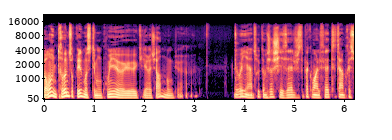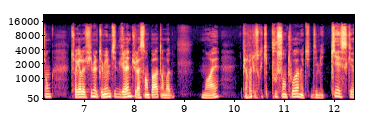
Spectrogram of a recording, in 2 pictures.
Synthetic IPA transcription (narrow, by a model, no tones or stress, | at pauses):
vʁɛmɑ̃ynt̪χɛbɔnsyʁpχizmwase̥t̪ɛmɔ̃pχəmjeøkʰʲileʁeʃa̰ʁnd̪ɔ̃kʰø̰ | mɛwɛljaɛ̃t̪χykːɔms̬aʃezɛlʒəsɛpakɔmɑ̃ɛlfɛt̪t̪alɛ̃pχesjɔ̃t̪y̥ʁəɡaʁd̪ləfilmɛlt̪əmɛynpət̪it̪ɡʁɛnt̪̬ylasɑ̃pat̪ɑ̃mɔd̪ | mɔɛ | epʰɥiɑ̃fɛt̪lət̪χykːɛ̥pʰusɑ̃t̪wamɛt̪y̥t̪əd̪imɛkʰʲɛskə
